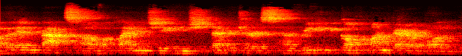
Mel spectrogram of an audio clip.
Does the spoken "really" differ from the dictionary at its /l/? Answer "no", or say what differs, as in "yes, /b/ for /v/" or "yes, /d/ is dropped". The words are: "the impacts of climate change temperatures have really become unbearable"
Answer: no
